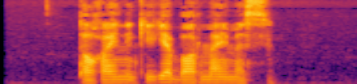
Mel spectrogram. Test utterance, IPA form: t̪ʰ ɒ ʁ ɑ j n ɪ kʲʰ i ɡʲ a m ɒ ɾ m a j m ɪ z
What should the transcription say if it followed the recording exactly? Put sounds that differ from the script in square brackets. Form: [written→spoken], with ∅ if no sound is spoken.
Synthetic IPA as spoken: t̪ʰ ɒ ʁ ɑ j n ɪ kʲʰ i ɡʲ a [m→b] ɒ ɾ m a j m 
